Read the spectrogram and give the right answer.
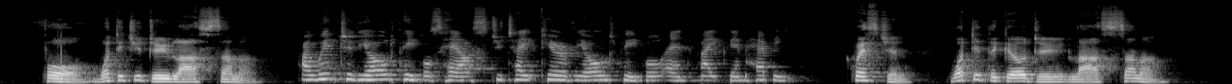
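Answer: She took care of the old people at the old people's house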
